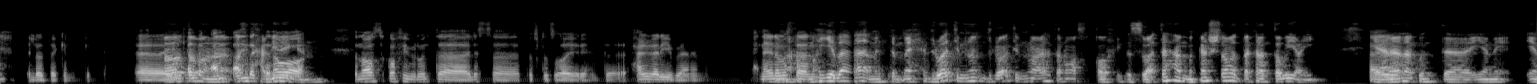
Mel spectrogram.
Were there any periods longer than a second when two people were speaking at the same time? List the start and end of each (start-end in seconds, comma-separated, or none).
1.6-3.0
